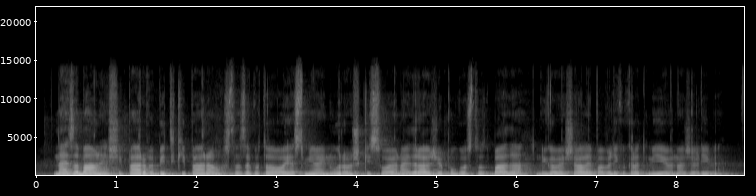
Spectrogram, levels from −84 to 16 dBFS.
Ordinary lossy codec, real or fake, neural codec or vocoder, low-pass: Opus, 64 kbps; real; none; 14.4 kHz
